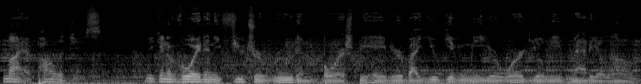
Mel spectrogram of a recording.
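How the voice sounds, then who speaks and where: A man's voice: low voice, brisk, natural voice. An actor playing a tough, determined private investigator in an audio drama, terse and serious as he narrates and speaks. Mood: firm, defiant. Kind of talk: first-person audio drama narration and dialogue.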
